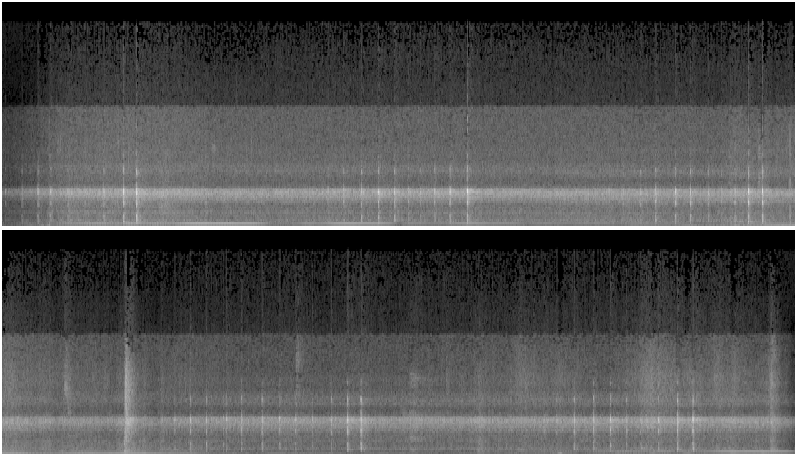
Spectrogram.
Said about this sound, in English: And this one here is clicking sounds heard through the monitor. And I don't know what this is. I've listened to this a few times and it's just clicking sounds.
